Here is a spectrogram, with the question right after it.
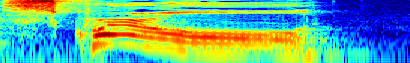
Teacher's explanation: joga a ponta da língua para trás sem encostar no céu da boca, só encosta quando chega no L · Term: looping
